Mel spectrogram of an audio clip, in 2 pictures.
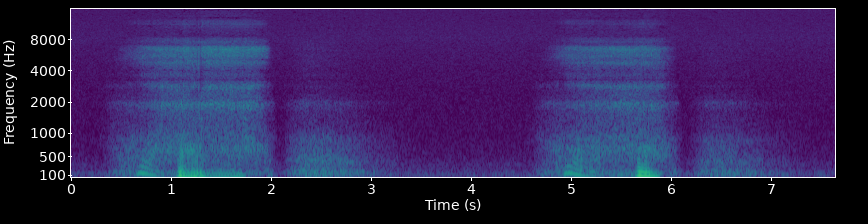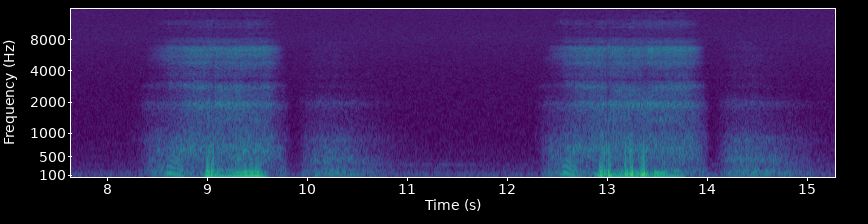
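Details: Loud, rough, rattling snores on each in-breath, with softer out-breaths, about 15 breaths a minute: steady snoring.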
